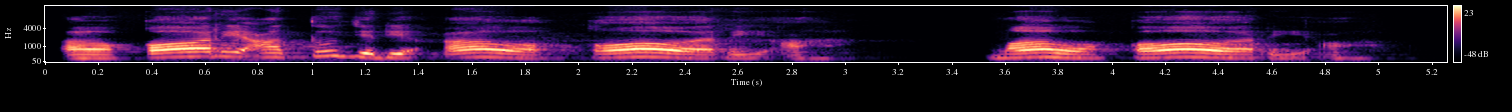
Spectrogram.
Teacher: kalau tak marbutah bunyinya jadi ha sukun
